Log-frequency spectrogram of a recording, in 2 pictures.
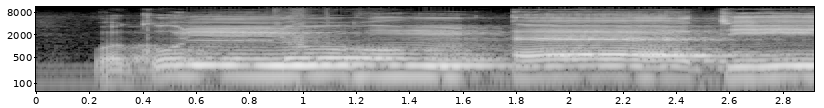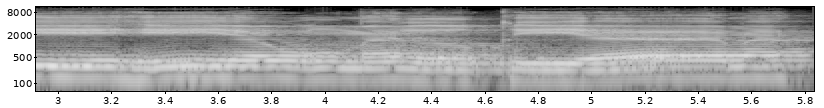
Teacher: ആതീഹി അന്ത്യത്തിൽ വന്ന ഉദ്ദമീർ അതിന് അല്പം പോലും ദീർഘമില്ല, കാരണം തൊട്ട് മുമ്പിൽ സുക്കൂനുണ്ട് എന്നതുകൊണ്ട്.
